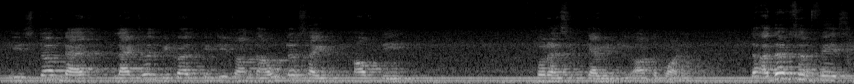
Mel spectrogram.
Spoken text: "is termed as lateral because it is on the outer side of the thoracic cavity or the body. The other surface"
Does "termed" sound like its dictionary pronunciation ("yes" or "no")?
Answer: yes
